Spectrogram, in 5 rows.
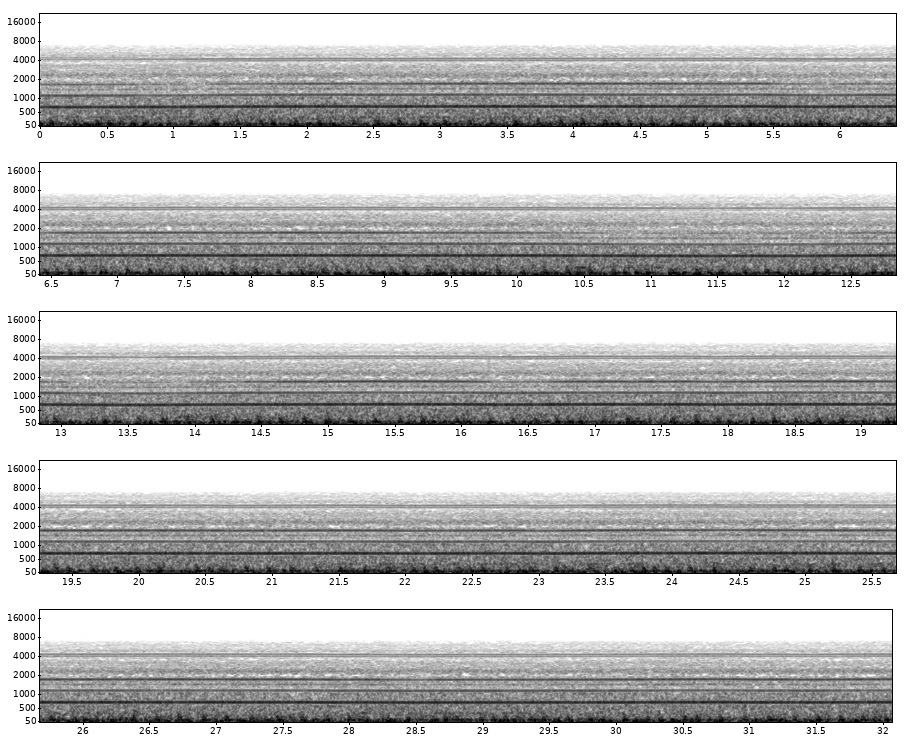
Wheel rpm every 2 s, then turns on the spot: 0, 0, 0, 0, 0, 0, 0, 0, 0, 0, 0, 0, 0, 0, 0, 0.
none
